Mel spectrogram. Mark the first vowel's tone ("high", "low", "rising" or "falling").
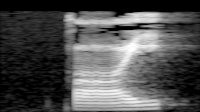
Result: rising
